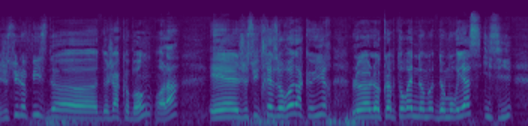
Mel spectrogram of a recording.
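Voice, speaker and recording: A man's high pitch with ordinary pitch variation and a fairly slow pace. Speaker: bull ranch owner. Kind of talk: guided tour talk to visitors. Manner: hesitant, repeats words.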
